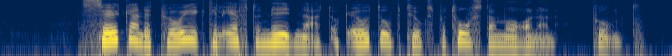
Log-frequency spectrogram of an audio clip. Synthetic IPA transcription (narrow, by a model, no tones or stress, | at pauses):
søːkand̪ət̪̚pʰoːjɪkːt̪ʰɪlɛft̪əɾmɪːd̪na̰t̪ʰɔkoːt̪əɵpːt̪ʰuːɡspʰɔt̪ʰuːʂd̪amɔɾɔ̰nə̰n | pʰɵŋkt̪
